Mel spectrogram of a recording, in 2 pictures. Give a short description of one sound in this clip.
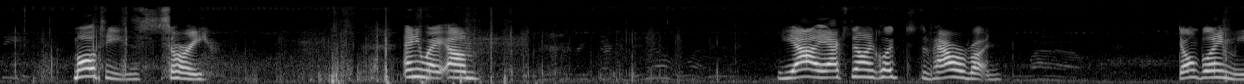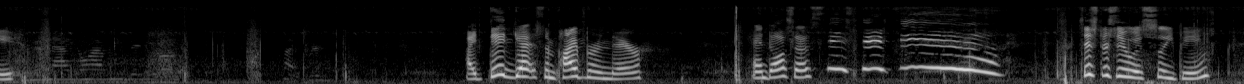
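A young boy talks with animation close to a phone's microphone.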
